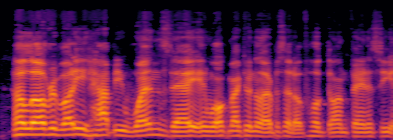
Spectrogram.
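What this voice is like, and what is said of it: Strained, worn-out voice. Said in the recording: “my voice is a little shot, as you can tell ... I have a cough drop in ... hopefully this isn't unlistenable”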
